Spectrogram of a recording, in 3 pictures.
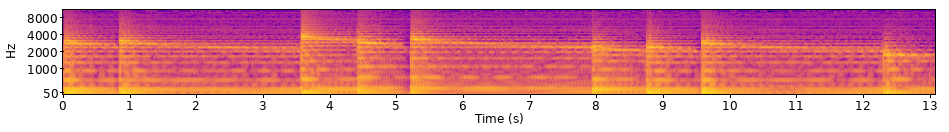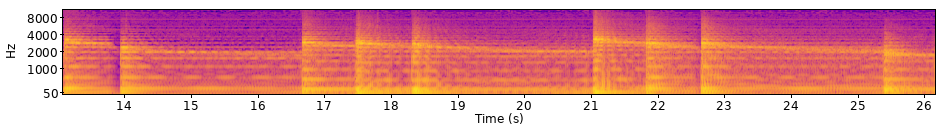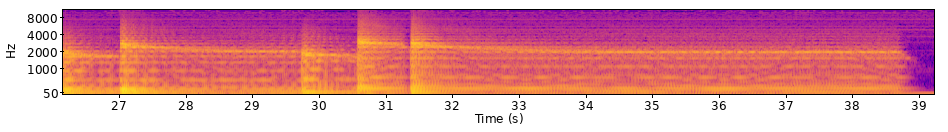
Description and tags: hauptteil fx2
harmonies with fx for sampling.
an1-x, freehand, played, syntheline, yamaha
